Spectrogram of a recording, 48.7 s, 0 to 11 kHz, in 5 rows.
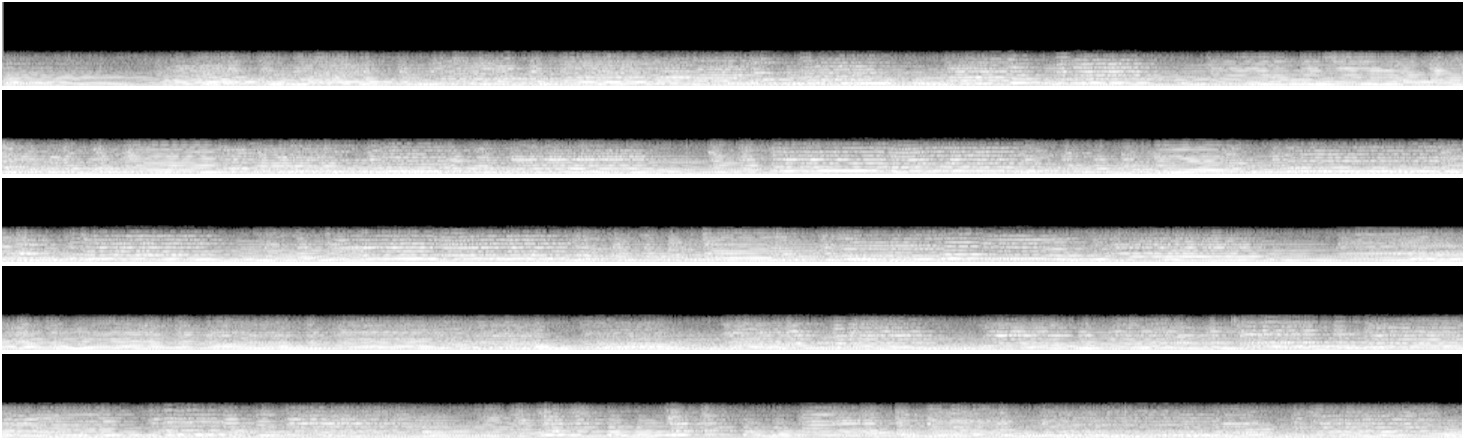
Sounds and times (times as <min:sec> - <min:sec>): Violin, fiddle: 0:00.0 - 0:48.6.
